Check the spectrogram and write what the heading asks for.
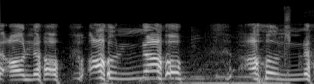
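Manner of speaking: laughing. Real, not acted. Reacting to a clip, laughing.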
